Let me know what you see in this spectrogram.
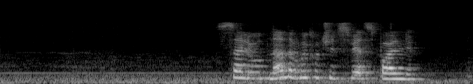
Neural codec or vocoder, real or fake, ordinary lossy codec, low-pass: none; real; AAC, 48 kbps; 7.2 kHz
